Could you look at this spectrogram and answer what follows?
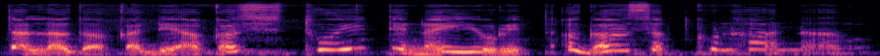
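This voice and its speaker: A woman's voice: extremely high pitch, animated, unhurried, vocal fry, a little mellow, slight background noise, heavily acted. A woman playing a grieving young daughter in a sentimental audio drama, speaking plaintively and hesitantly. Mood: sad, reluctant. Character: grieving young daughter pining for her lost sweetheart.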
